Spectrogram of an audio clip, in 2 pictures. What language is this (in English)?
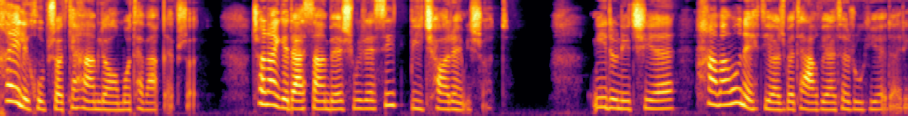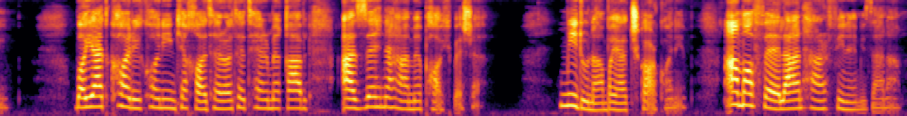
Persian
